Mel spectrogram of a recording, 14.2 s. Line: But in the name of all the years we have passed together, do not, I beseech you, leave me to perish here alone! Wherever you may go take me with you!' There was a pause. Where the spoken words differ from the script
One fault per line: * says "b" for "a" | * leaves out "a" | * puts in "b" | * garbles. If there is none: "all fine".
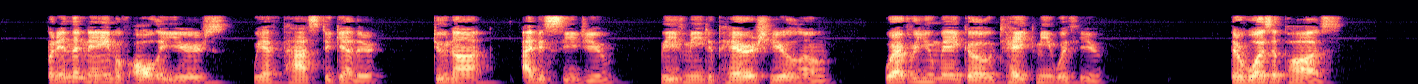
all fine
